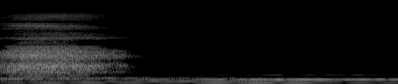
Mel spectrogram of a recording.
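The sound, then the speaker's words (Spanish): A deep exhale through the mouth releases all the air in one long breathy rush lasting just over a second, then fades, leaving soft sustained tones humming quietly beneath. “Y por tu boca exhala soltando todo el aire.”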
